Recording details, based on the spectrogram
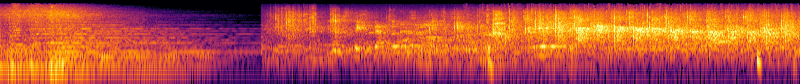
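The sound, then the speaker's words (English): A short musical passage cuts off, and a live audience at a speaking event breaks into steady, sustained applause as the speaker tears money: many hands clapping together in a dense, continuous wash that holds fairly loud until the end. “For those of you that are going to listen to the audio recording of this, I'm tearing money and they're clapping.”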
